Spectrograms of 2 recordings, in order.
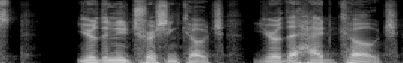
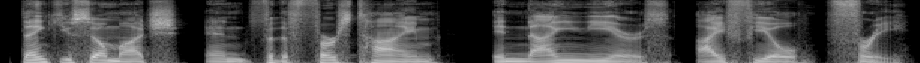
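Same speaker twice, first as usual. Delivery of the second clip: plain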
